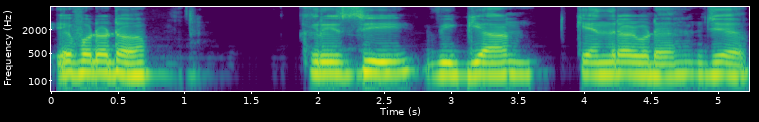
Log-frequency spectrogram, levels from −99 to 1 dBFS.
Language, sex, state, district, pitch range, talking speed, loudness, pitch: Bengali, male, West Bengal, Malda, 140-150 Hz, 90 wpm, -14 LUFS, 145 Hz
